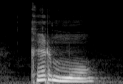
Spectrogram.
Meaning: 1. steering wheel 2. handlebar
- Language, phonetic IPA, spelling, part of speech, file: Ukrainian, [kerˈmɔ], кермо, noun, Uk-кермо.ogg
